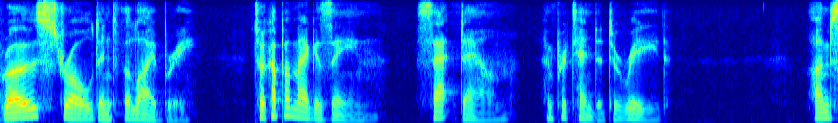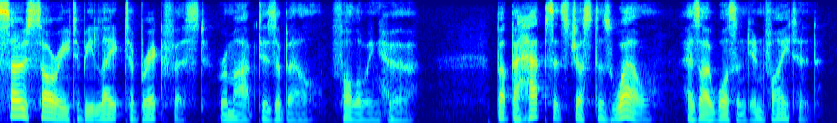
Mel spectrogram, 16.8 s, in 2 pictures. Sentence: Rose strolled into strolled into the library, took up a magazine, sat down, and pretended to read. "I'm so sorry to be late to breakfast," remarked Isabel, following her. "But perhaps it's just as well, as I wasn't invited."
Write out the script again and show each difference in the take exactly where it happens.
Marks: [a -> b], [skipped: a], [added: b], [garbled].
Rose strolled into [skipped: strolled into] the library, took up a magazine, sat down, and pretended to read. "I'm so sorry to be late to breakfast," remarked Isabel, following her. "But perhaps it's just as well, as I wasn't invited."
